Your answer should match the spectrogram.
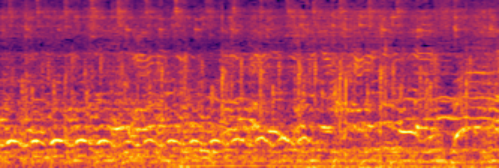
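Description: Live gospel praise music: a held vocal line wavering in pitch over keyboard, drums and tambourine, with a deeper bass coming in a little past halfway.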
